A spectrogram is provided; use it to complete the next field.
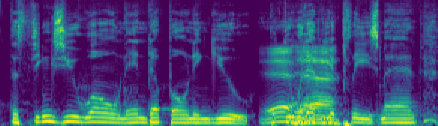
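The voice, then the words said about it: Put-on American accent, film character impression. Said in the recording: “That's a different American accent too. He's got more. He's got more in the repertoire. ... that was my Tyler”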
